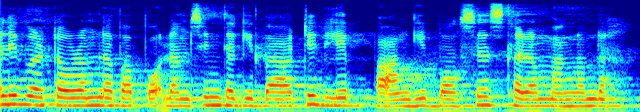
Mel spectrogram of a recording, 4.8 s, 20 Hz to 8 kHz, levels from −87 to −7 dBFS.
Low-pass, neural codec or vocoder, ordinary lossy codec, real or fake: 7.2 kHz; codec, 44.1 kHz, 7.8 kbps, DAC; none; fake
